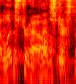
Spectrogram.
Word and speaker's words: Leinster House: And one of the things, and help me with the pronunciation, it's the Leinster House, is that correct? – Yeah, Leinster House it was a former country house in Dublin, but is now the seat of the Irish Parliament.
